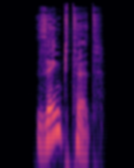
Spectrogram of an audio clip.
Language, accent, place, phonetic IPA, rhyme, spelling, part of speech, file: German, Germany, Berlin, [ˈzɛŋktət], -ɛŋktət, senktet, verb, De-senktet.ogg
- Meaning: inflection of senken: 1. second-person plural preterite 2. second-person plural subjunctive II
